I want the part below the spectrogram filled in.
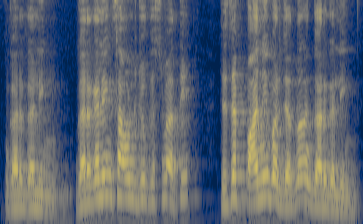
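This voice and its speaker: A man's voice: high voice, expressive, rapid-fire, a little mellow. A man teaching nursing exam material in a classroom lecture style, repeating key words and asking and answering his own questions.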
